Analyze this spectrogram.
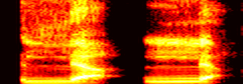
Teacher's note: നാവിന്റെ അറ്റത്തോട് ചേർന്നു കിടക്കുന്ന വശം അല്ലെങ്കിൽ നാവിന്റെ തലയുടെ മുതുക് അല്ലേ അത് നേരെ മുൻപല്ലിന്റെ മോണയോട് ചേർത്തു വെക്കണം മുൻപല്ലിന്റെ മുരട്ടിൽ അല്ല മോണയിലാണ് നമ്മൾ വെക്കുന്നത് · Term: ലാമിന്റെ മഹറജ്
